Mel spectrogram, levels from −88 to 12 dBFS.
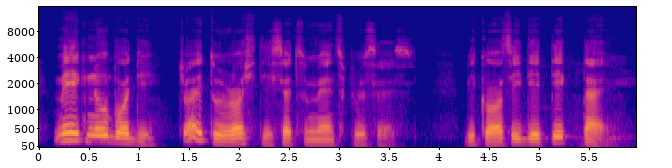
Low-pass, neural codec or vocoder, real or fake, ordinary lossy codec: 14.4 kHz; none; real; none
